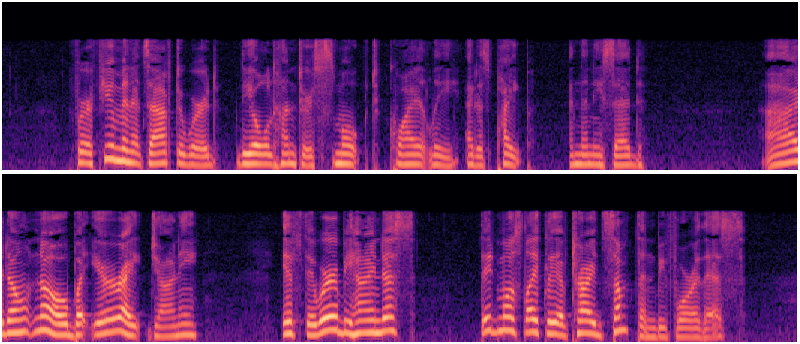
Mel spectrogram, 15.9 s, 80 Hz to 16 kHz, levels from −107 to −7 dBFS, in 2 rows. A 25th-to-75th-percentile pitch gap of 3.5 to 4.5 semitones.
No: wide, 5.4 semitones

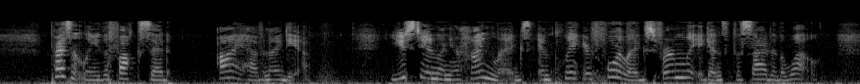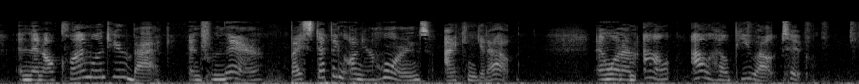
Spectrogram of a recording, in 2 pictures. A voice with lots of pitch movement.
Yes: wide, 6.0 semitones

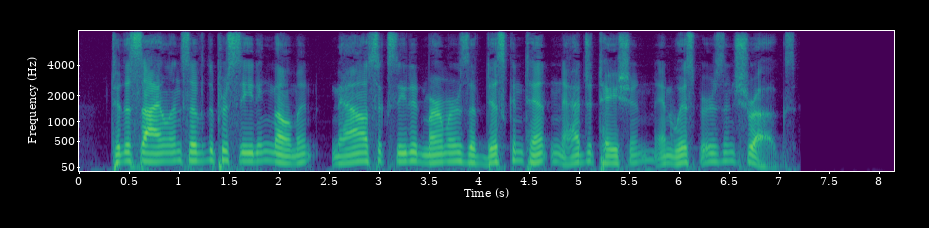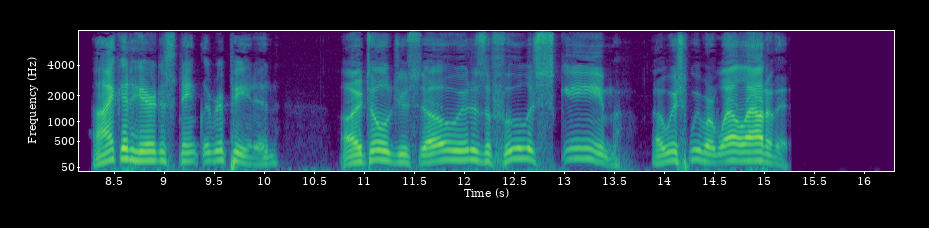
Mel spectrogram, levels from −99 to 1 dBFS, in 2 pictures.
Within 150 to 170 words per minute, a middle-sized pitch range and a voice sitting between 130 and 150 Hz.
No: average, 140 wpm; average, 3.5 semitones; low, 135 Hz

